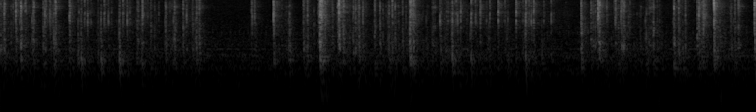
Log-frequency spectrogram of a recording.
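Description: Two hands with long nails type on a pink plastic slim keyboard with white keys. The result is rapid bursts of bright, crisp clicks that stop almost instantly, with brief pauses between runs and nothing in the low end.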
